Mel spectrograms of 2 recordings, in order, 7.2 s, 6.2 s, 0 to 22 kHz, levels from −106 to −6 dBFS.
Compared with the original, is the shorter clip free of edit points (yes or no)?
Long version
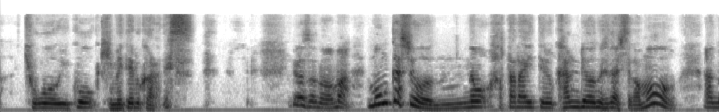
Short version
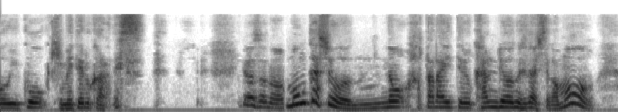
no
